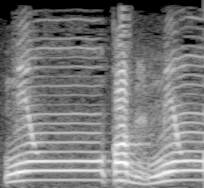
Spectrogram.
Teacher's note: بخفي النون عند القاف بس الغنة نفسها بقى اللي بتبقى من الحرف هي انا بفخمها لما بيكون بعدها ايه حرف مفخم زي القاف كده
